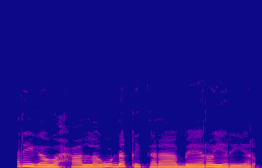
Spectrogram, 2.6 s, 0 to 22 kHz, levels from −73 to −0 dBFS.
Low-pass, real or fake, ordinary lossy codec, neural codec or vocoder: none; real; none; none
